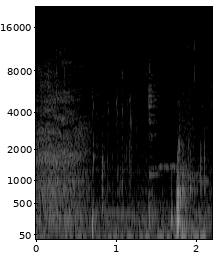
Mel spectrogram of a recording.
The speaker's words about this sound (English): so let me hang on, let me take a sip of tea here.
